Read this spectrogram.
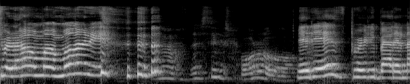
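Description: A young woman laughs close by.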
